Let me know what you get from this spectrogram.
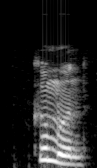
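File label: "кымын", Komi-Zyrian, female; kpv audio dict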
